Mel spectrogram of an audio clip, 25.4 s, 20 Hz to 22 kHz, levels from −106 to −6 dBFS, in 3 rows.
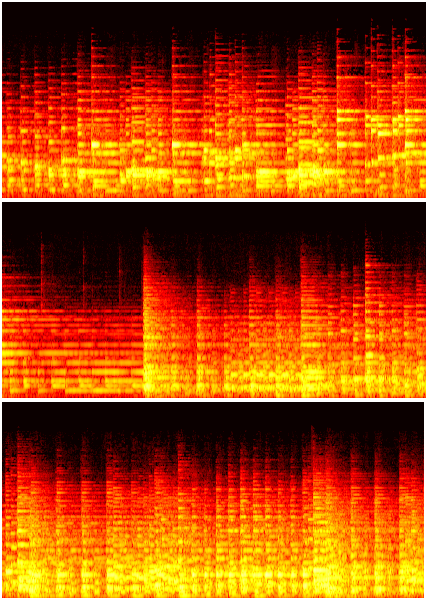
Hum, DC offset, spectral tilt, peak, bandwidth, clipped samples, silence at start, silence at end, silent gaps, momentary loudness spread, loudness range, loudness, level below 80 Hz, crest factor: none; under 0.1%; -7 dB/octave; -6 dBFS; 7.4 kHz; under 0.1%; 0 s; 0 s; none; 14 LU; 8 LU; -24 LUFS; -50 dBFS; 20 dB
